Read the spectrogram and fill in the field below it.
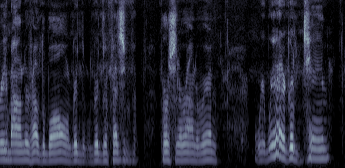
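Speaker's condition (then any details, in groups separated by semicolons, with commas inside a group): Head and neck cancer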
